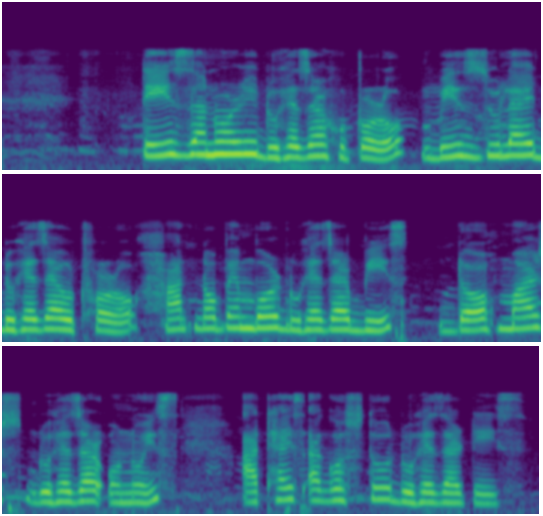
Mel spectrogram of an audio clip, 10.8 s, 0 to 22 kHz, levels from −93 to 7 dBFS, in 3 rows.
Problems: background conversations at intervals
